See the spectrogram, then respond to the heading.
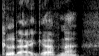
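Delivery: attempted English accent that comes out Australian. Joking about dropping his trousers and greeting someone: attempted British accent sliding Aussie. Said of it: "every time I try to do English, it comes out Aussie".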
